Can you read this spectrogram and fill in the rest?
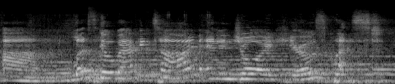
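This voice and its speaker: A woman's voice: high-pitched, big pitch swings, slow pace. A woman host introducing a play, giving casual instructions to an audience. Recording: echoey hall, distant mic, music behind.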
